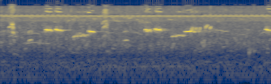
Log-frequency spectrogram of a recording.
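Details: Masteran training recording of White-rumped shama song for songbirds: scattered short whistled notes and slurs at mid pitch, loosely paced, over a continuous high-pitched tone and soft background hiss.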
